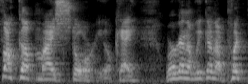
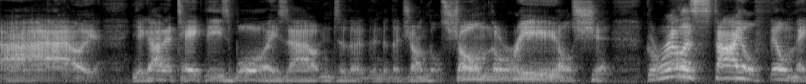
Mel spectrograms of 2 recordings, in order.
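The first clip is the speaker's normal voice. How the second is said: very low, slow, drawn-out crazed drawl. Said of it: "doing his crazy Nick Nolte shit".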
